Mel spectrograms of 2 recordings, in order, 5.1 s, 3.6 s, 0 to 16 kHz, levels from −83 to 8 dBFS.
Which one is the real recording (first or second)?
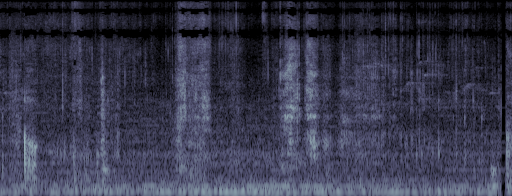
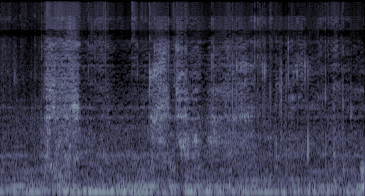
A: first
